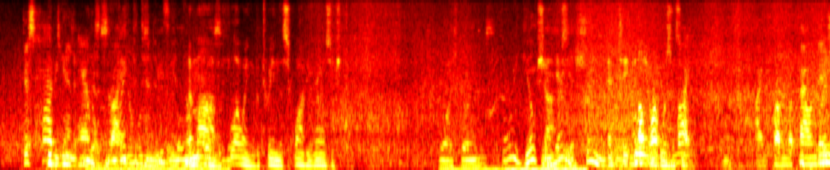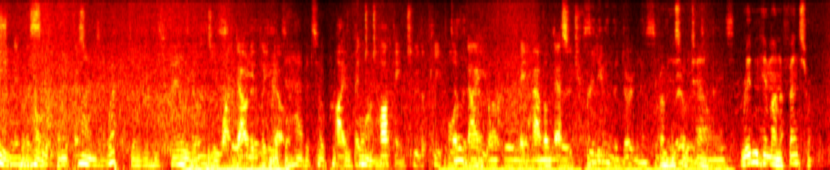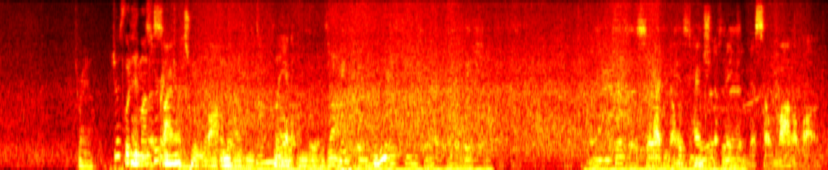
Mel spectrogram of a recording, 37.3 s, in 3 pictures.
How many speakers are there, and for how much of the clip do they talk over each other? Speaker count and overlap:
4, about 57%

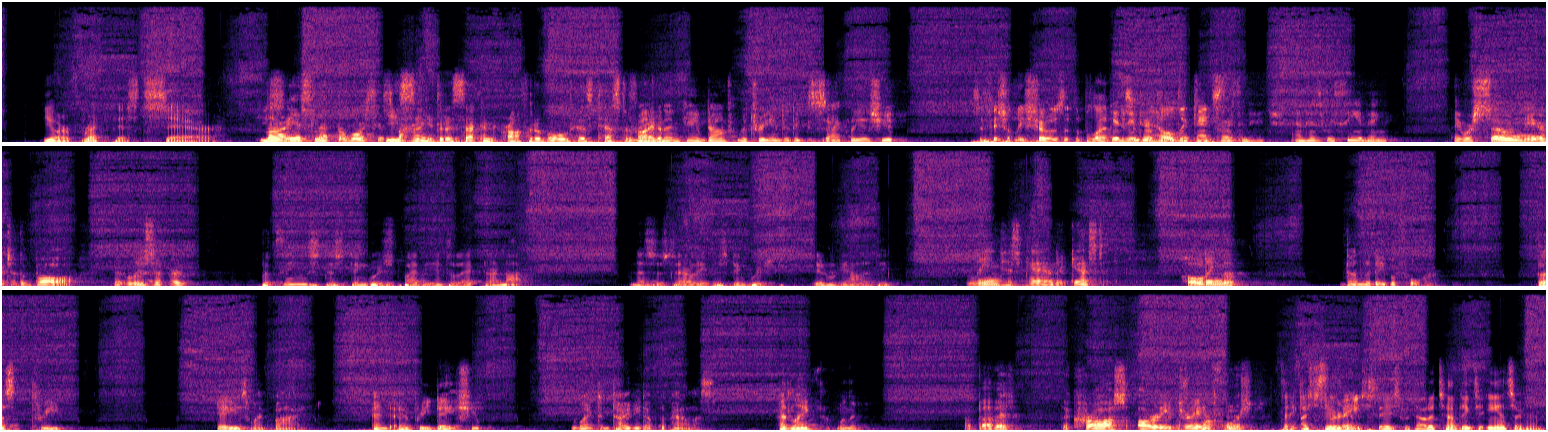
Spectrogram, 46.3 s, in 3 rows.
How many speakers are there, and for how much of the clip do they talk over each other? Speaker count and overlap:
8, about 11%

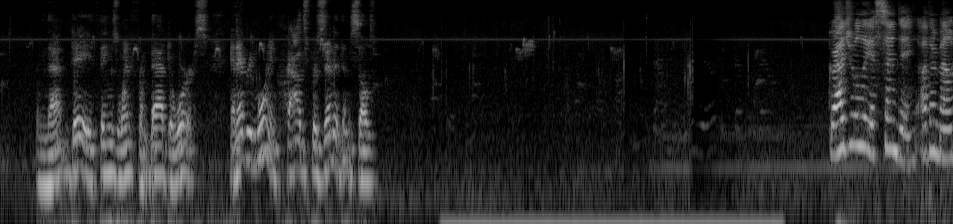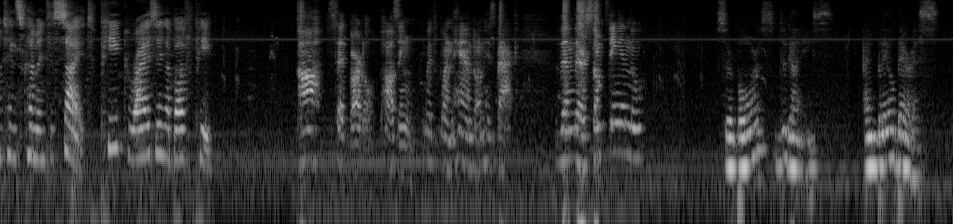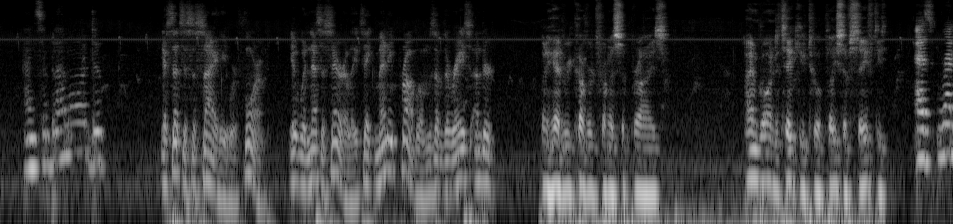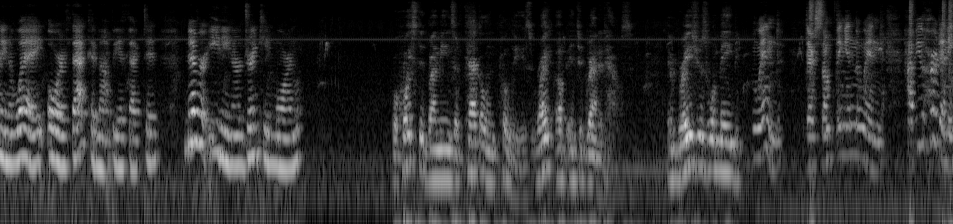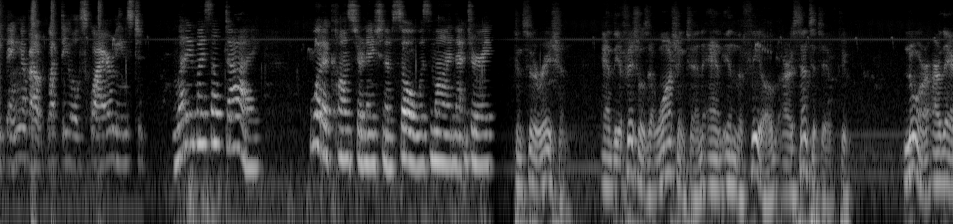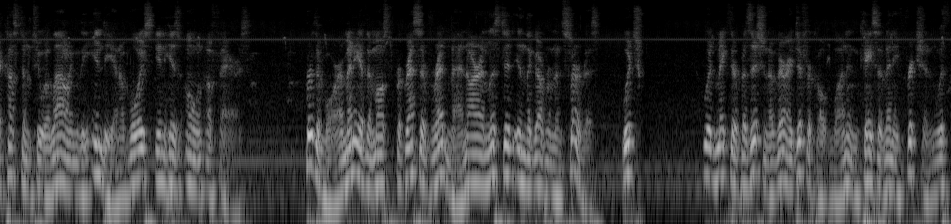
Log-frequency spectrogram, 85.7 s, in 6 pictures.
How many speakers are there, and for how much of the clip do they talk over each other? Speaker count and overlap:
9, no overlap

